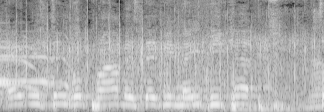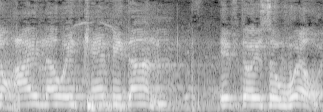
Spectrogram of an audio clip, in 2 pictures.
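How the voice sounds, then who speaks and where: A man speaks in a high, monotone voice with flat intonation. His loudness stays very even as a crowd murmurs in the background. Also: moderate pace. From Austria. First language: German. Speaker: former politician and actor. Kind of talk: public speech at a climate rally. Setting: outdoors.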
